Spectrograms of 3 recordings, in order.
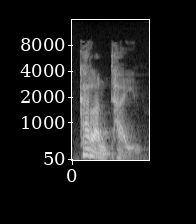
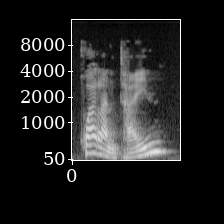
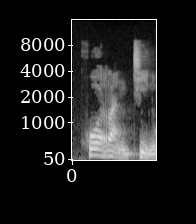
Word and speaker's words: quarantine: Wakiuru, to begin with, we don't say quarantine. Quarantine, common but wrong. Quarantine, common but wrong. You say qua, then you say ran teen. Quarantine, with a stress at the onset.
